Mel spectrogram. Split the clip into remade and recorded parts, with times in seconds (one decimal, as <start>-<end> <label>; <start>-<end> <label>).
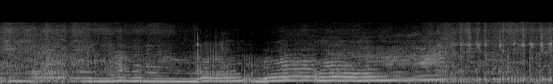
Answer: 0.0-0.9 recorded; 0.9-3.6 remade; 3.6-4.5 recorded; 4.5-5.5 remade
